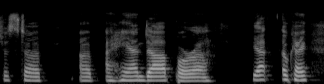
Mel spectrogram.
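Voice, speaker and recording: A woman with a Southern US accent speaks in a dry, close sound with no echo, on a very clean recording against a silent background. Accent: Southern US, country. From US South, Southern Louisiana. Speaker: orientation and mobility instructor. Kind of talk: conference lecture. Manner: deliberately slow; hesitant, many fillers.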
